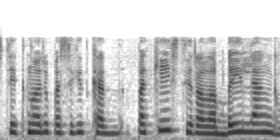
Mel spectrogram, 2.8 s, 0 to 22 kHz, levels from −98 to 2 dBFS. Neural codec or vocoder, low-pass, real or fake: codec, 16 kHz, 16 kbps, FreqCodec, larger model; 7.2 kHz; fake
